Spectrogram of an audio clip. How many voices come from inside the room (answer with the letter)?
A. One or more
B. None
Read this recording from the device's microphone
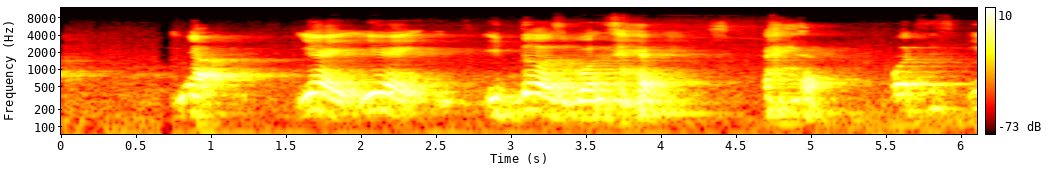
B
